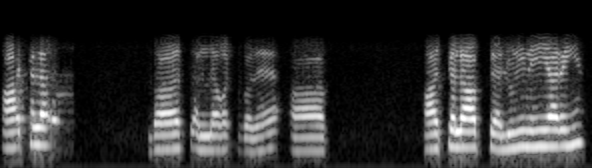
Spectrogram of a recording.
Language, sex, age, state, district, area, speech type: Urdu, female, 18-30, Delhi, East Delhi, urban, conversation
